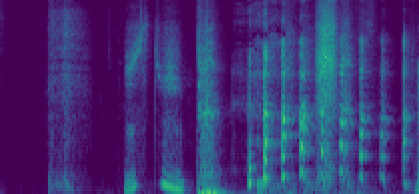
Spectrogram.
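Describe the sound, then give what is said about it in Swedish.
Breathy, whistling exhalations made by a voice, a few drawn-out wheezy puffs with rising tones, followed by a quick run of rhythmic laughing bursts, moderately loud. “Härliga visselljud.”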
